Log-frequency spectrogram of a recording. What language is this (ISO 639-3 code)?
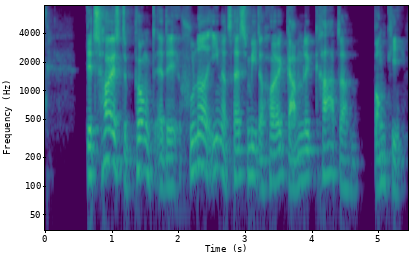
dan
